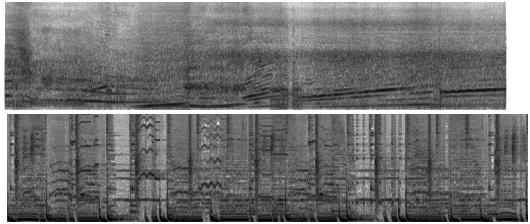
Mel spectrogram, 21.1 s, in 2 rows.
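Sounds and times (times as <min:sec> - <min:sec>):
car engine accelerating hard: 0:00.1 - 0:10.1.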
